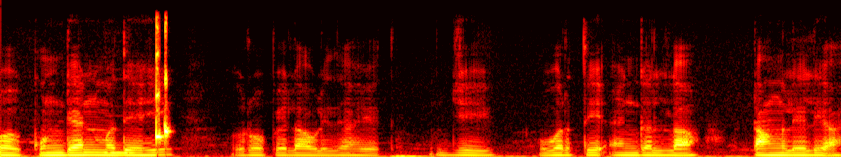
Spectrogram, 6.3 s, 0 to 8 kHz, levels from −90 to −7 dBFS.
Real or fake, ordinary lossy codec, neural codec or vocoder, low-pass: real; none; none; 7.2 kHz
